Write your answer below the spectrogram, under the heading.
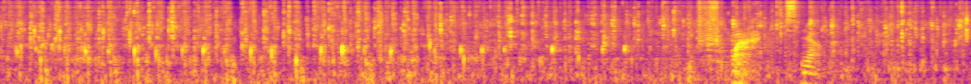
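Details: Two pit bulls chewing raw quail and giant sea bass skin, a raw-fed meal; wet crunching and smacking bites come in rapid irregular bursts, with liquid slurping and a few louder cracks near the end.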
